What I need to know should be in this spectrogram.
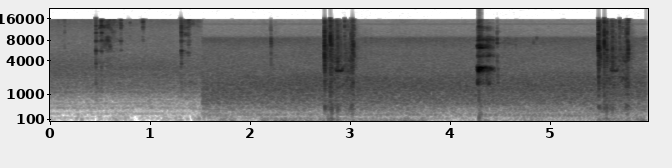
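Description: Metal utensils clink and scrape against a plate.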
